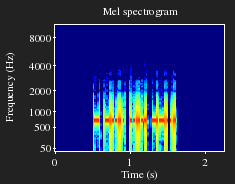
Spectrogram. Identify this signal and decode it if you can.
Morse code, heard as a keyed tone, about 50 wpm, 700 Hz. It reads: T657
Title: Numbers - Contest Style - 4-Digit 50wpm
